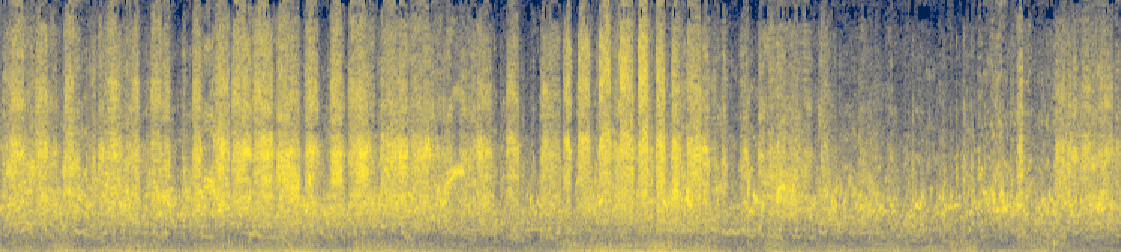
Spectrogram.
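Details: Aviary colony of budgies chattering together: a steady wall of high, scratchy chirps and warbles with rapid overlapping notes throughout.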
